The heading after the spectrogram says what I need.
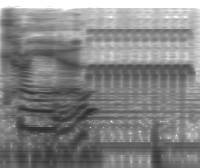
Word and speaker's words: Cayenne: You say your name is Cayenne? Yeah, it's pronounced like a Peppa.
